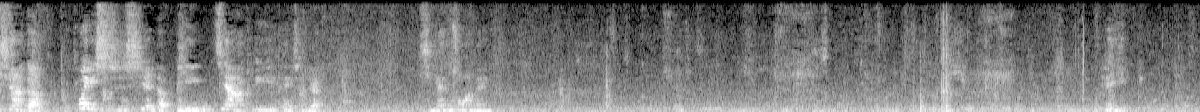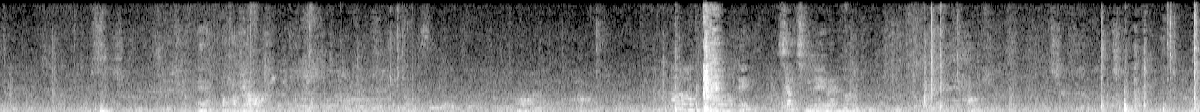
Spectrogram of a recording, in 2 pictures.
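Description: A woman speaks through a microphone, pausing often.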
